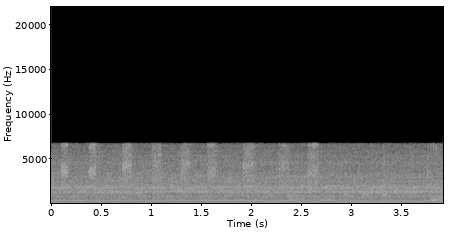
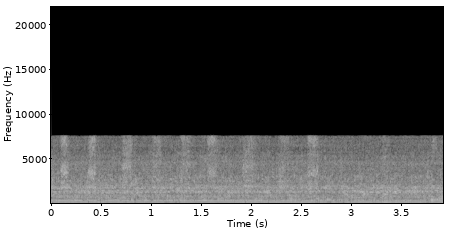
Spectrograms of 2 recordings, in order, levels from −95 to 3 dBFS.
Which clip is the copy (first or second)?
second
